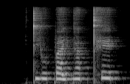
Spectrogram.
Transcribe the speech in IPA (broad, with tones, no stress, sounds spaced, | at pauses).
t̪ j u˧ p a˧ j ɡ ã˦ t̚ t̪ʰ e˦ t̚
